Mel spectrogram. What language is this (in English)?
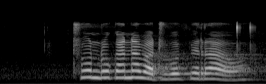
Venda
